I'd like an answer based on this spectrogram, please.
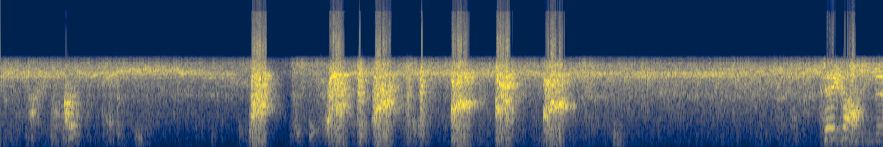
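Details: Puppies Toby and Tilly react to a flying remote control helicopter with a string of short, sharp barks spaced under a second apart. A man speaks over them, urging it to take off.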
